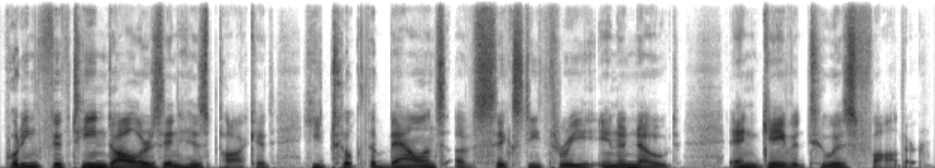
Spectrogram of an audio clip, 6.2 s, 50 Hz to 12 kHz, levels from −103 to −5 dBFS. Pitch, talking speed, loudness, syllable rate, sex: 140 Hz, 210 wpm, -19 LUFS, 5.5 syllables/s, male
